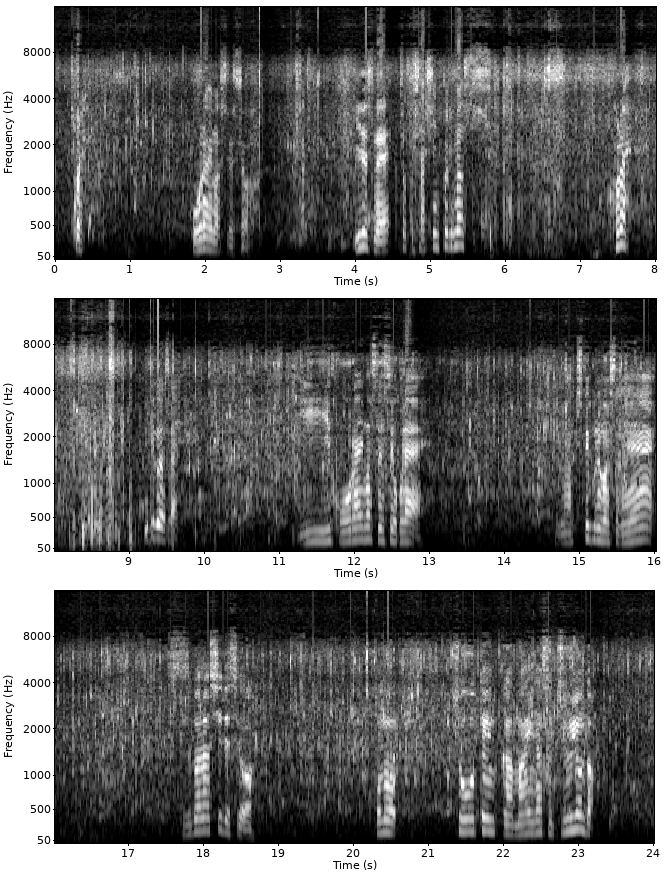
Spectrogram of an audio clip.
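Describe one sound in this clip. Water trickles and laps among rocks.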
